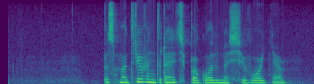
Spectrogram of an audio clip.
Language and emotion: Russian, neutral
